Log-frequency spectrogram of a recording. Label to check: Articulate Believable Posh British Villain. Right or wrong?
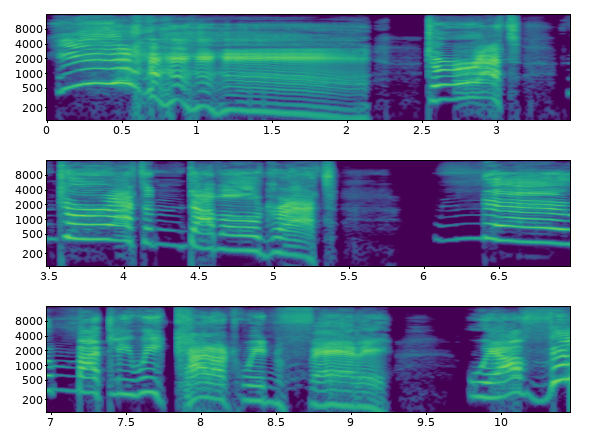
Right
